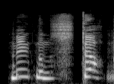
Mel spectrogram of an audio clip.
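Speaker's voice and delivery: high, slow terrified wail; panicked shriek. Acted. Knox panicking as Logan grabs his sleeve, high terrified wail. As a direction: shrink back in terror and cry it out.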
